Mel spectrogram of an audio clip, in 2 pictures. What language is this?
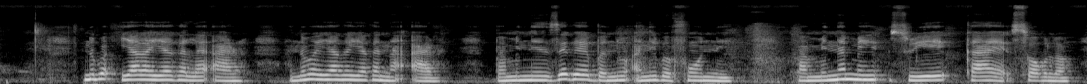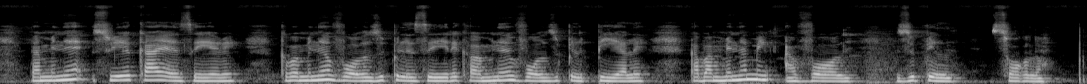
Southern Dagaare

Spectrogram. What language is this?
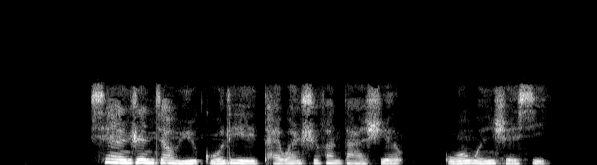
Chinese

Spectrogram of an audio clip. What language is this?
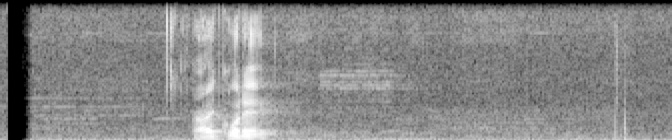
Bangla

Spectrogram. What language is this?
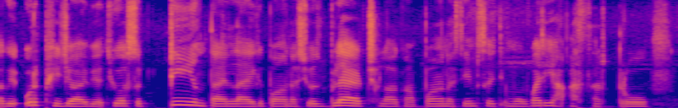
Kashmiri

